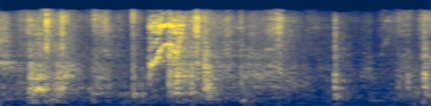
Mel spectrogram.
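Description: Styrofoam packaging squeaking and rubbing as a large plastic model tank is pulled up out of its foam insert, with a short rising squeak about a second in.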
